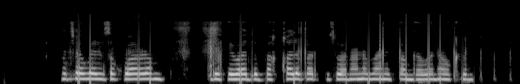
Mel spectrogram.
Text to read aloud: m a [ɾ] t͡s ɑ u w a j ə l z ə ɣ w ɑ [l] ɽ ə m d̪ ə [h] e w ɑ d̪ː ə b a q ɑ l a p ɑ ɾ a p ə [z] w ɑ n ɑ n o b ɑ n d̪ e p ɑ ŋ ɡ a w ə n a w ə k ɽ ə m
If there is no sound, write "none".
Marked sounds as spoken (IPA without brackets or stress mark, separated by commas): none, none, h, z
